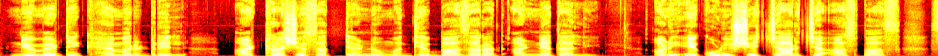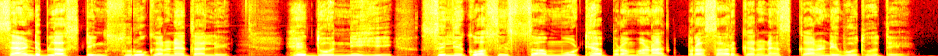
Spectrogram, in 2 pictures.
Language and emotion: Marathi, neutral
